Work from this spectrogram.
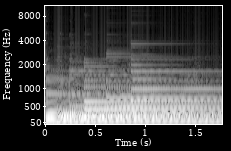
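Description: A single acoustic guitar chord in the key of E, some strings left open, rings out and sustains, its notes layered and steady, fading slightly over a couple of seconds.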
